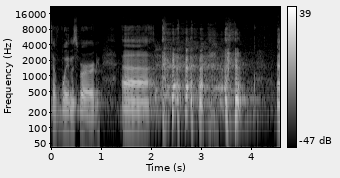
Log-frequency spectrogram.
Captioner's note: audience laughs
